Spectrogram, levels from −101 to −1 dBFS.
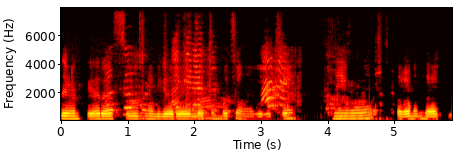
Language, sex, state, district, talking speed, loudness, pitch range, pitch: Kannada, female, Karnataka, Chamarajanagar, 135 wpm, -37 LUFS, 175-190 Hz, 180 Hz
